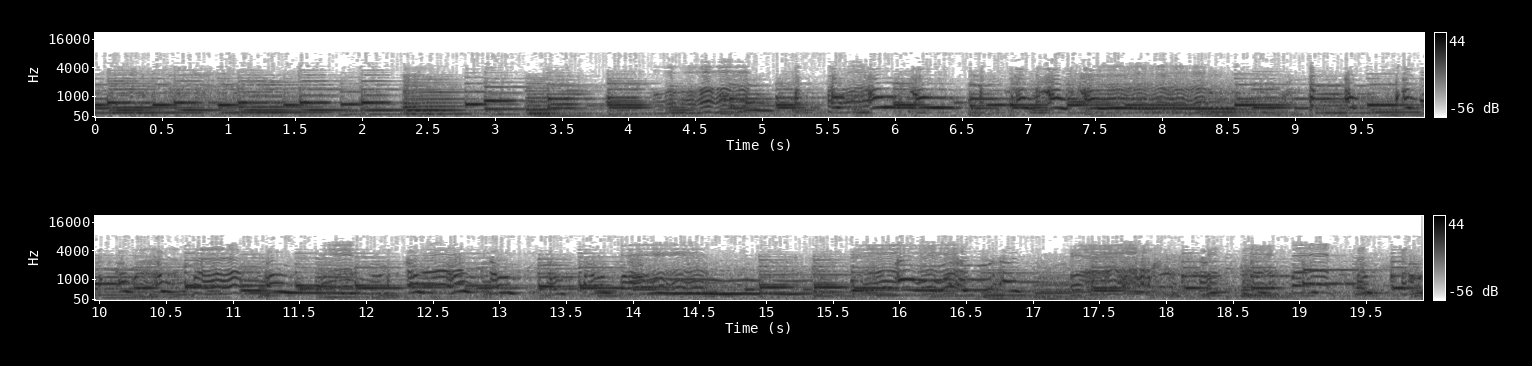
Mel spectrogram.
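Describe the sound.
John Cleese and Graham Garden sing an old tune entirely in animal noises, one voice howling and barking like a dog, another clucking like a chicken. It is loud and continuous for the whole stretch, with no ordinary speech.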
